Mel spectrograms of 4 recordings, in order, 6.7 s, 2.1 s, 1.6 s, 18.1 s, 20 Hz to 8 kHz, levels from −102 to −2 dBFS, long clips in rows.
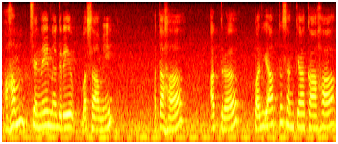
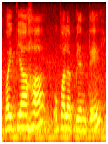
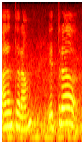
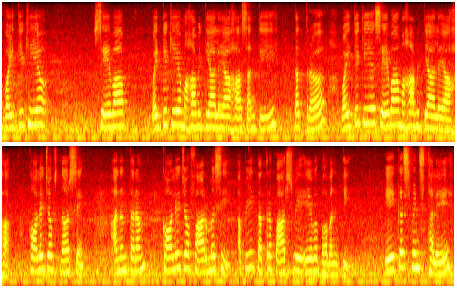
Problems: constant background noise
